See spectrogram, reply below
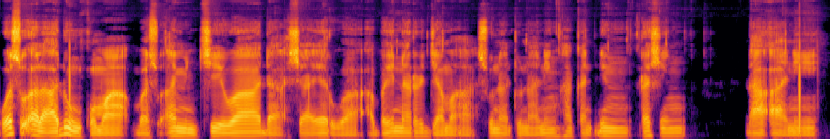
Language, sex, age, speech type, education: Hausa, male, 15-29, spontaneous, secondary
